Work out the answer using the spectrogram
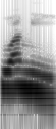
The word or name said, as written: wangi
